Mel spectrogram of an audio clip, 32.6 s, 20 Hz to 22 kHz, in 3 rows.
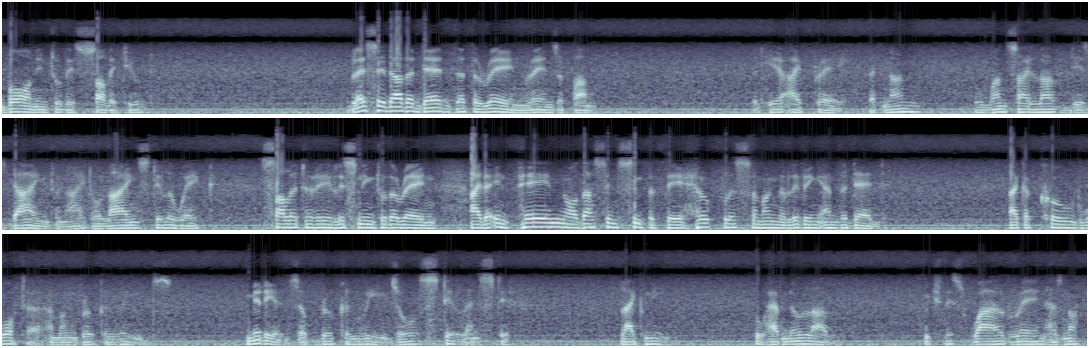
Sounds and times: Speech: 0:00.0 - 0:01.5, 0:03.5 - 0:06.0, 0:07.5 - 0:19.8, 0:21.0 - 0:23.5, 0:24.2 - 0:26.9, 0:27.9 - 0:28.5, 0:29.3 - 0:30.2, 0:31.0 - 0:32.5.

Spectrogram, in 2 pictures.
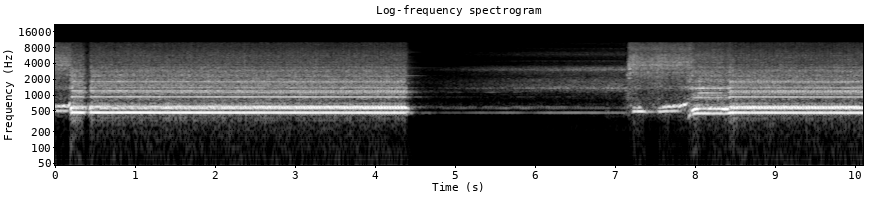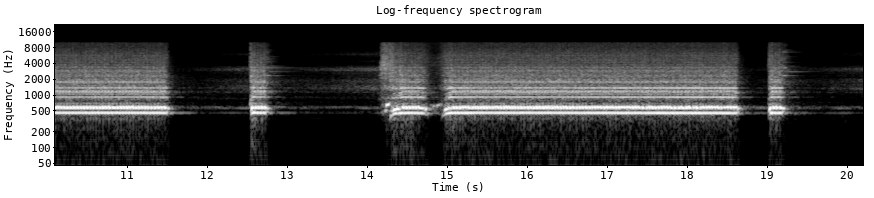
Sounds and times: Steam whistle: 0:00.0 - 0:04.8, 0:06.3 - 0:13.2, 0:14.1 - 0:19.6.

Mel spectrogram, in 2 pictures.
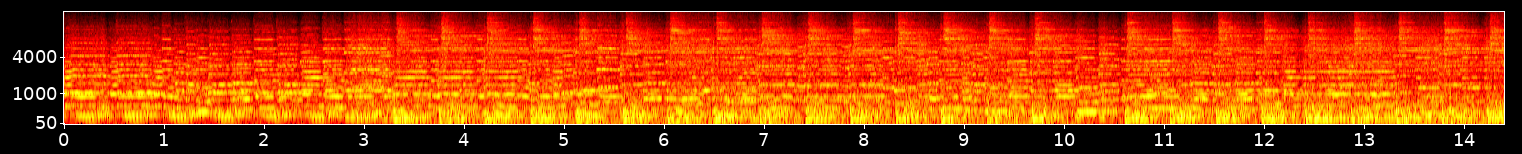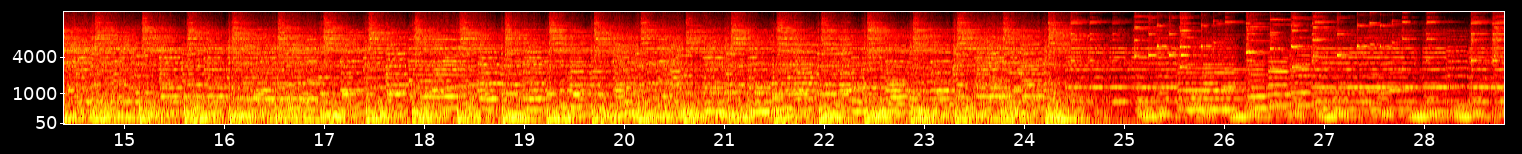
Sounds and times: Jingle (music): 0:00.0 - 0:28.8.

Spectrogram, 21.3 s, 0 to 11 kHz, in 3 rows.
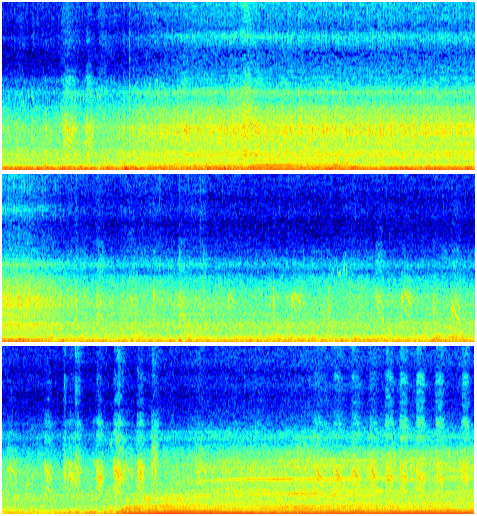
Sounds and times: Motorboat, speedboat: 0:00.0 - 0:21.2.

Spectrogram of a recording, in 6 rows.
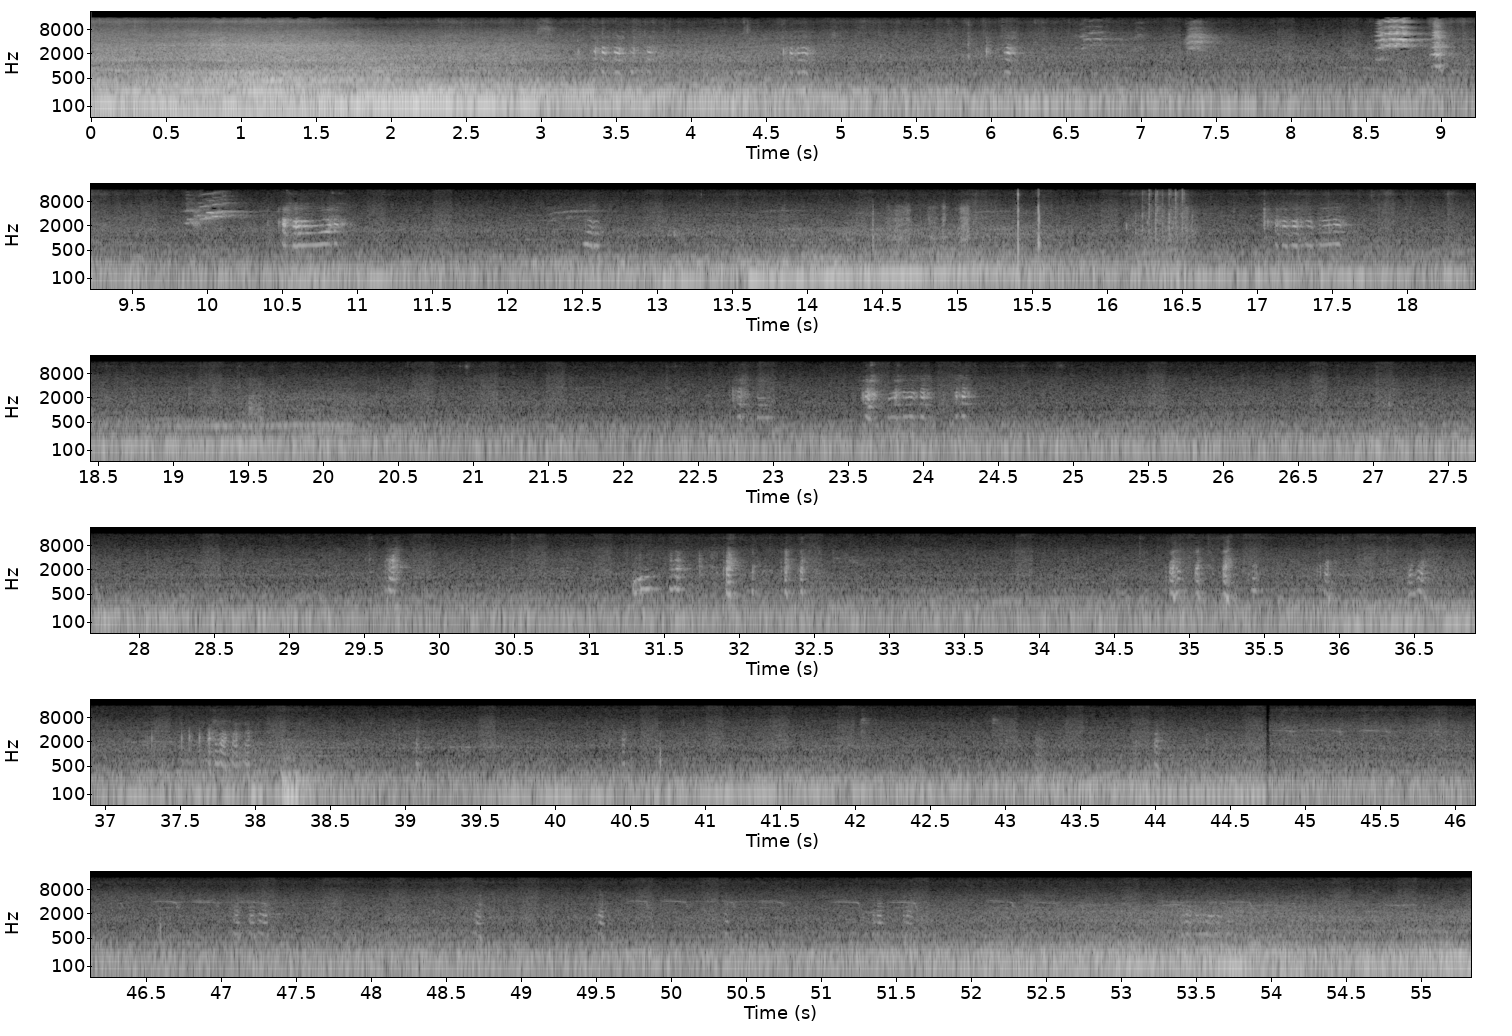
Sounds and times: Caterwaul: 0:03.3 - 0:03.8, 0:04.6 - 0:04.9, 0:10.4 - 0:11.0, 0:17.1 - 0:17.6, 0:23.6 - 0:24.4, 0:37.3 - 0:38.0
Bird vocalization, bird call, bird song: 0:06.0 - 0:07.6, 0:08.6 - 0:09.2, 0:09.8 - 0:10.4, 0:44.8 - 0:47.4, 0:49.5 - 0:55.1.

